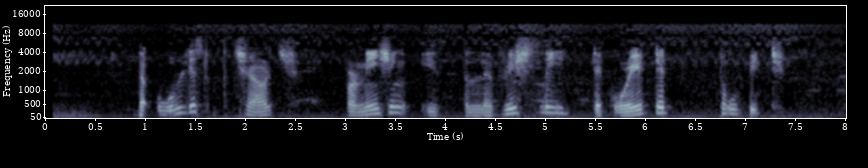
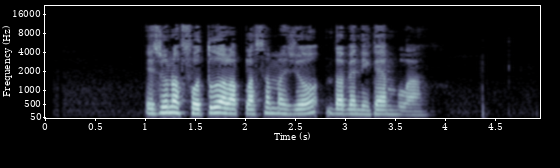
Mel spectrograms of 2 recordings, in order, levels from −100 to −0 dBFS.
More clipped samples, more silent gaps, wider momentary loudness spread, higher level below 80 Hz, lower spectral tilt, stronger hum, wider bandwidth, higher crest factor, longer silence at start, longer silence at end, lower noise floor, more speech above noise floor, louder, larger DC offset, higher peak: neither; neither; first, 17 LU vs 13 LU; about the same, -72 dBFS vs -76 dBFS; second, -4 dB/octave vs -6 dB/octave; neither; about the same, 11.5 kHz vs 11.5 kHz; about the same, 24 dB vs 22 dB; about the same, 0.95 s vs 1 s; second, 0.65 s vs 1.25 s; second, -70 dBFS vs -79 dBFS; second, 32 dB vs 59 dB; second, -37 LUFS vs -21 LUFS; neither; second, -16 dBFS vs -2 dBFS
